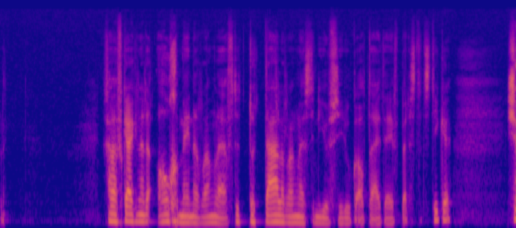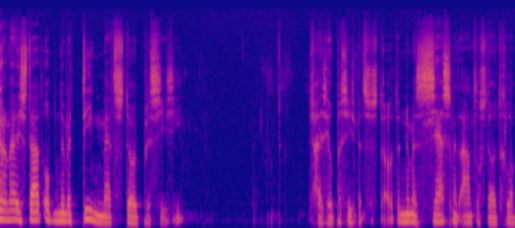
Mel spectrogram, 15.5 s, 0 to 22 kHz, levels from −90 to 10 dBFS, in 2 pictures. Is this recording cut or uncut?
uncut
